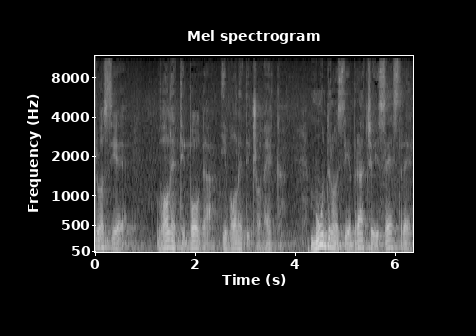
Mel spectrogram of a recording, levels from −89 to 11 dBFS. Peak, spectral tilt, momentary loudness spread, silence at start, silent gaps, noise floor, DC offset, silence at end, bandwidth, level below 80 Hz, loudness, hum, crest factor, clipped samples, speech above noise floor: 0 dBFS; -6.5 dB/octave; 20 LU; 0 s; none; -40 dBFS; under 0.1%; 0 s; 11.5 kHz; -42 dBFS; -20 LUFS; none; 18 dB; under 0.1%; 21 dB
